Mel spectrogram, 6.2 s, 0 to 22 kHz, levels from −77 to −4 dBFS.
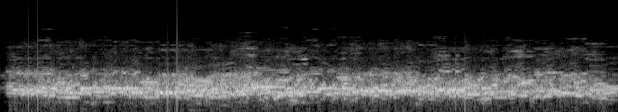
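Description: At 0.28 to 0.37 s, 1.67 to 1.77 s and 4.55 to 4.64 s, a repeated buffer occurs: playback ran out of fresh audio and replayed the previous 93 ms block once, which fits a 4096-sample buffer. Each is heard as a brief stutter with hard joins, displacing roughly a tenth of a second of audio.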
